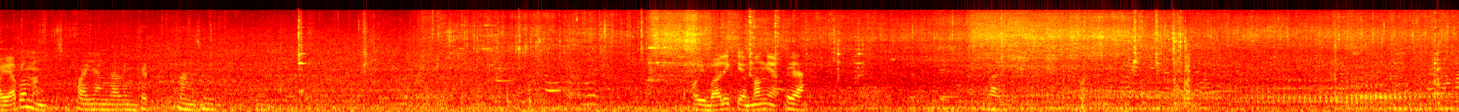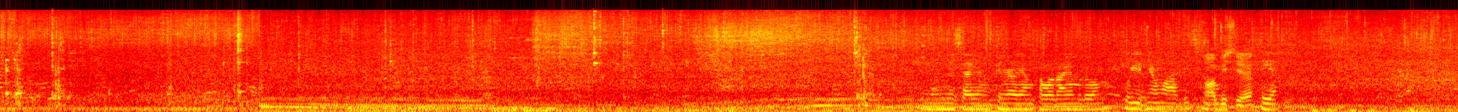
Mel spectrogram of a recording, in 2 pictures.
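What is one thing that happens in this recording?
Batter sizzles on a hot griddle.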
